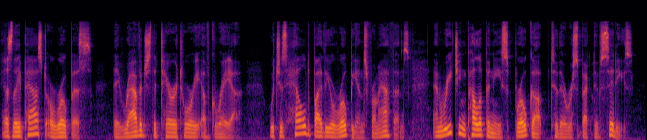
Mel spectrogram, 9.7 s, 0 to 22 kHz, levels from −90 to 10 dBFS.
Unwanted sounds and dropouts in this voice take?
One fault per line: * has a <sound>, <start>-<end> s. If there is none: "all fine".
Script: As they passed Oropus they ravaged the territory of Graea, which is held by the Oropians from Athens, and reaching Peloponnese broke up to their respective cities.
* has a dropout, 6.8-6.8 s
